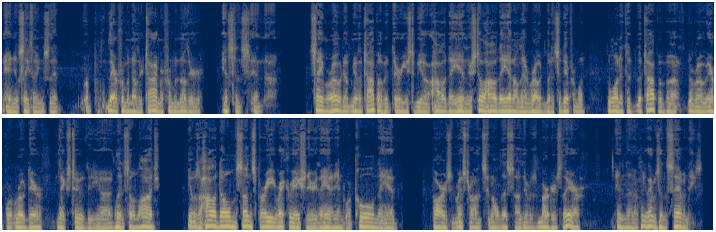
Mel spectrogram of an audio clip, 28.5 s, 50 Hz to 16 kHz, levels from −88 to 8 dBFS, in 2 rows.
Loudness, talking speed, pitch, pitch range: -20 LUFS, 205 wpm, 110 Hz, 105-120 Hz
